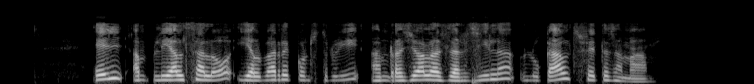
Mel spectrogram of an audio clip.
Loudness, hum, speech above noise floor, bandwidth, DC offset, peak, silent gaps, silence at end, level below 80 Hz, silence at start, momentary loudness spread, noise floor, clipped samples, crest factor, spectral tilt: -20 LUFS; none; over 70 dB; 9.6 kHz; under 0.1%; -2 dBFS; none; 1.05 s; -62 dBFS; 0.95 s; 15 LU; under -90 dBFS; under 0.1%; 18 dB; -5 dB/octave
